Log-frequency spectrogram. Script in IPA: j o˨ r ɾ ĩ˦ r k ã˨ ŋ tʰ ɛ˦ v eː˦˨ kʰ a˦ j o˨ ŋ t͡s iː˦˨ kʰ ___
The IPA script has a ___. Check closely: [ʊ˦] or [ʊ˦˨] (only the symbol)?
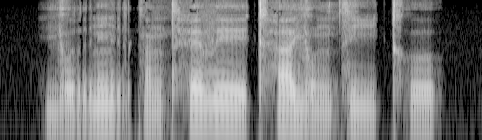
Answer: ʊ˦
